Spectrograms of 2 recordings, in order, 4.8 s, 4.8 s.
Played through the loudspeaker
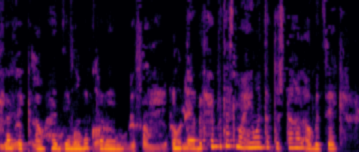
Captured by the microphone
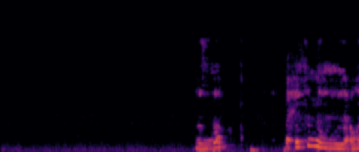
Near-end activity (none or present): present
